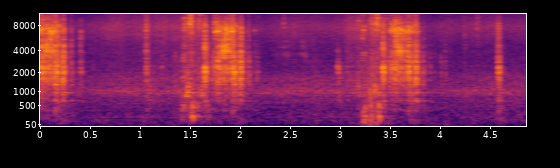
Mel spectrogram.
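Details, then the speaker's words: Yamaha RS125 DX 125cc, spark plug removed, new casing bolts and fresh oil after at least 10 years: three kicks, each a quick, free-spinning ratcheting whir with no scraping or clunks, plus good compression; bottom end turns over healthy. "Oh, that sounds really good. And it comes back up nicely."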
